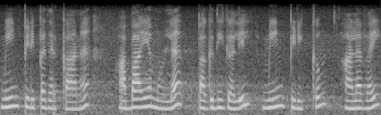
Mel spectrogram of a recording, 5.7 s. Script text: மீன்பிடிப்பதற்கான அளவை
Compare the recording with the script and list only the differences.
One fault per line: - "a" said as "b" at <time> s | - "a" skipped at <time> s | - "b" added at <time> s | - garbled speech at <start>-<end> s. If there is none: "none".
- "அபாயமுள்ள பகுதிகளில் மீன்பிடிக்கும்" added at 1.8 s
